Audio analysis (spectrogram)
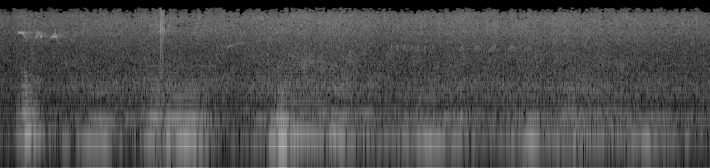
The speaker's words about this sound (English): There are hundreds of thousands of bees in this apiary.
